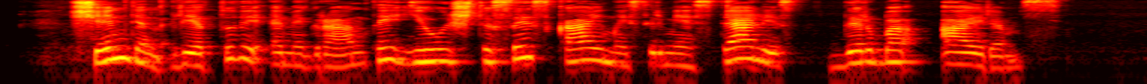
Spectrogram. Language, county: Lithuanian, Kaunas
